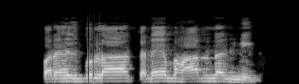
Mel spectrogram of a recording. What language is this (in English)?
Sindhi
